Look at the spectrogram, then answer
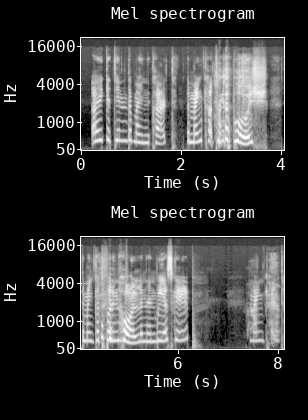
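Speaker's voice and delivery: put-on high German kid voice. Acting out escaping in a minecart as Augustus Gloop. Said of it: "why did he sound like the fat German kid".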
